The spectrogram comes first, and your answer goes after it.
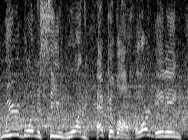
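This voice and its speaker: A man giving excited wrestling commentary for a video game. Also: very high-pitched, moderate pace. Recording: loud arena crowd and noise behind. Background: roaring crowd.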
